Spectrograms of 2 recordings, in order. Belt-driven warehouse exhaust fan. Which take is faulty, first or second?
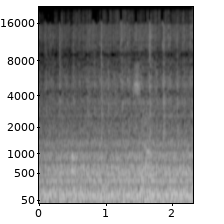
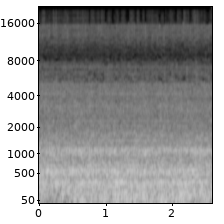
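second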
